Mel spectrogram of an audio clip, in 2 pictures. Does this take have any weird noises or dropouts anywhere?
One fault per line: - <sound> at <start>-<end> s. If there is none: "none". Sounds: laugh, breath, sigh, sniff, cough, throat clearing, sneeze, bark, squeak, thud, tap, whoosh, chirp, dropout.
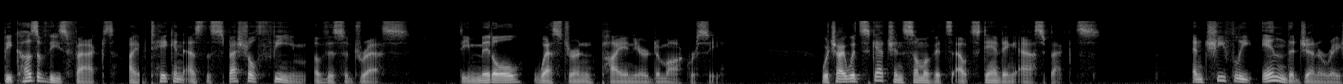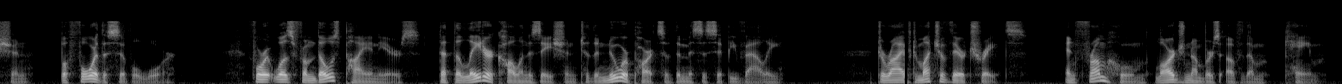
- dropout at 1.4-1.4 s
- dropout at 22.5-22.5 s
